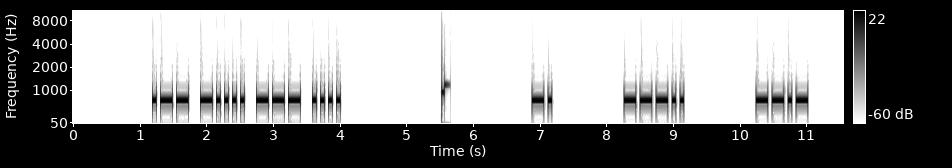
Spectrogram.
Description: Morse code, heard as a keyed tone, about 20 wpm, spaced as for 11 wpm, 700 Hz. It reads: W6OH N8Q
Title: USA Call Signs - 4 Characters - 6x Character Spacing - 20wpm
